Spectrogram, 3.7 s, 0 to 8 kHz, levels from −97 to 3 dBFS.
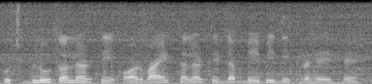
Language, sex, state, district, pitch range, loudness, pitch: Hindi, male, Maharashtra, Mumbai Suburban, 155-185 Hz, -17 LUFS, 170 Hz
